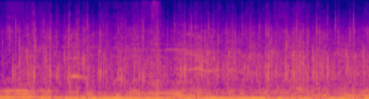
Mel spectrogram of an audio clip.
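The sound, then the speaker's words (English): An audience at a Memorial Day address claps steadily and densely for the whole stretch, applauding two veterans, a sustained wash of applause at an even, loud level over a low, constant hum. “Will you all please join me in applauding these two extraordinary Americans?”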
